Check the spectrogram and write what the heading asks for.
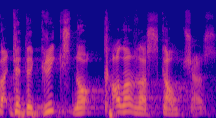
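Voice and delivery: mock confrontational, pushy tone. Retelling what studio visitors ask him: imitating an aggressive question. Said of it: "in a very aggressive manner".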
